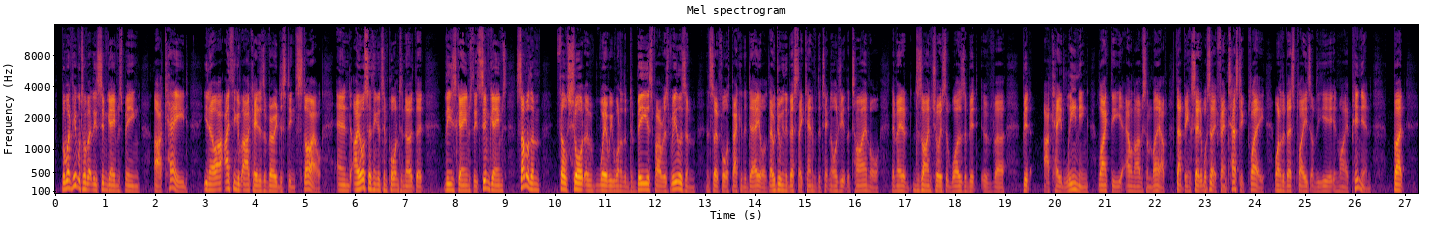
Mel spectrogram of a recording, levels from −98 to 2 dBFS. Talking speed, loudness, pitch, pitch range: 245 wpm, -26 LUFS, 110 Hz, 105-125 Hz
